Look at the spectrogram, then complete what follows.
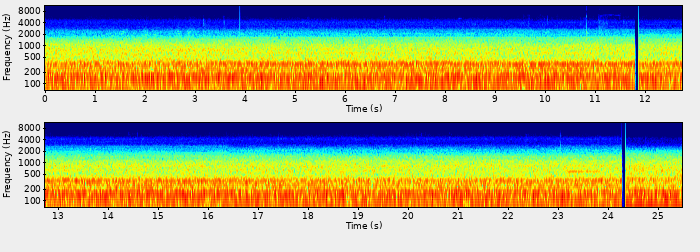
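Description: Steady drone of a jet airliner's engines and rushing air heard inside the cabin during flight, with a constant low hum under it. The sound cuts out for an instant twice, where the recording is spliced.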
